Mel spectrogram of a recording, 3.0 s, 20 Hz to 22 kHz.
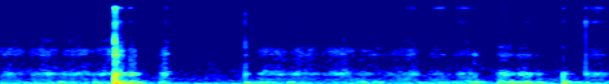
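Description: A wooden ear pick slowly scratches between the small, hollow silver XY capsules of a Zoom H6 recorder, dragging across the metal mesh grille. Two taps stand out, a sharp one early and a softer one near the end, over a quiet, low, rumbling scrape with a faint steady hum.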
